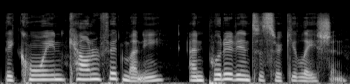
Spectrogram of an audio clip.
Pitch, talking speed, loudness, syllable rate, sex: 205 Hz, 155 wpm, -15 LUFS, 5.0 syllables/s, female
